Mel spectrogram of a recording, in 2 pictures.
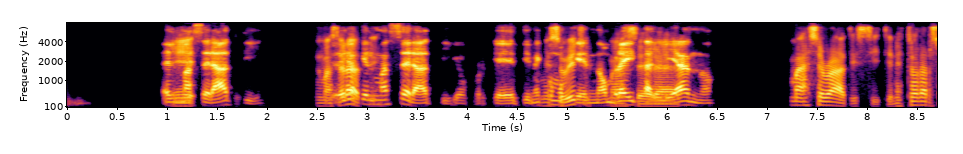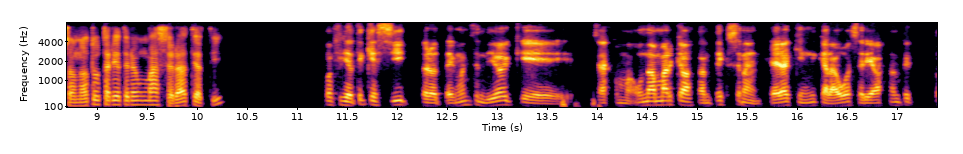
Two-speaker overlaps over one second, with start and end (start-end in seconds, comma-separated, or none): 4.7-6.2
